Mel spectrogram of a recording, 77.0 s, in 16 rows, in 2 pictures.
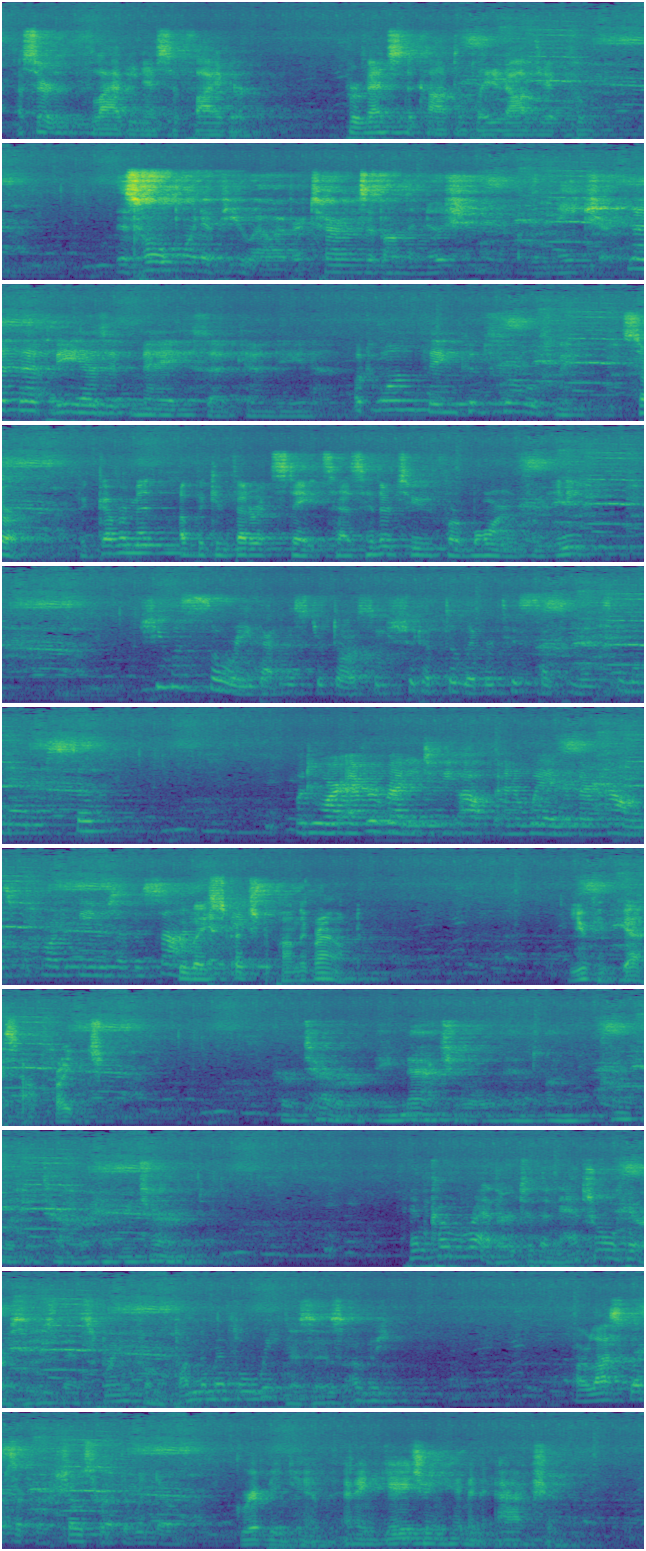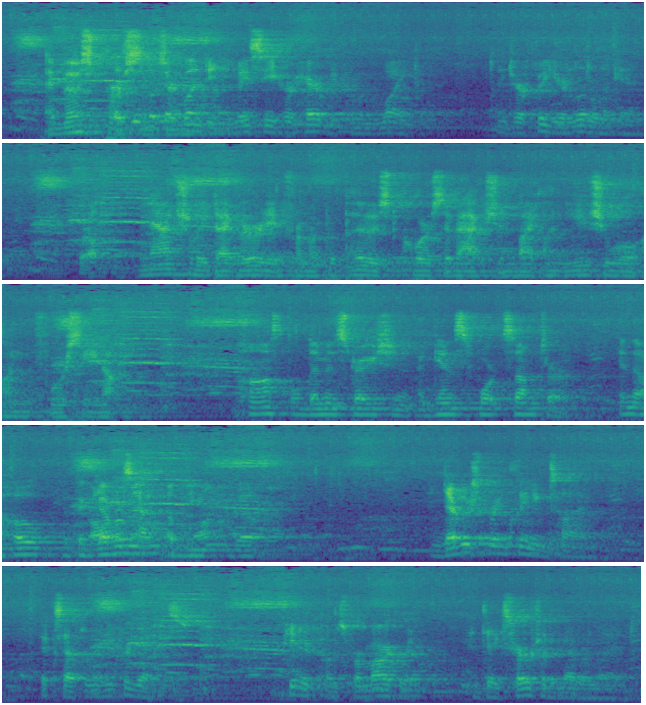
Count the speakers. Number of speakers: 10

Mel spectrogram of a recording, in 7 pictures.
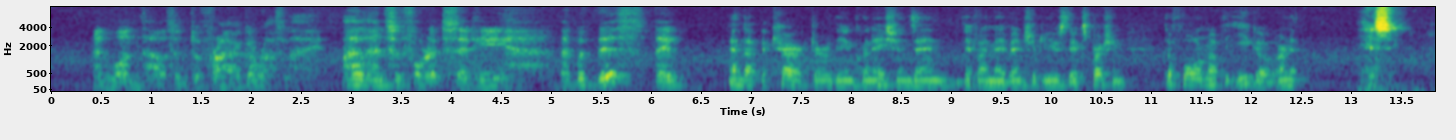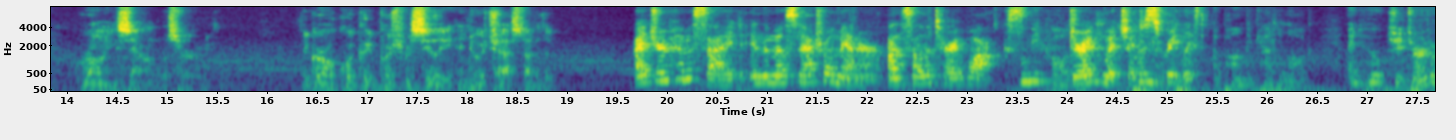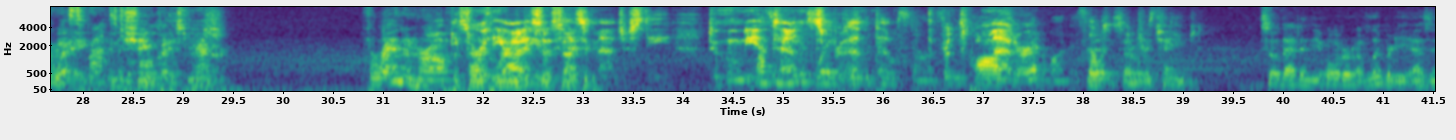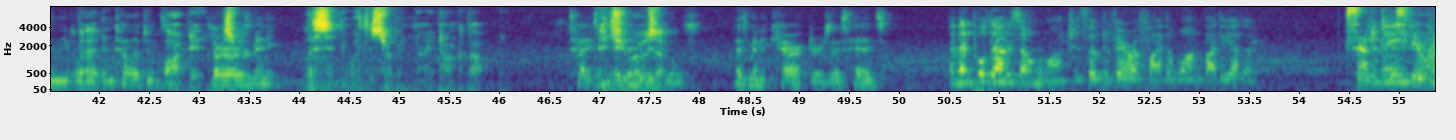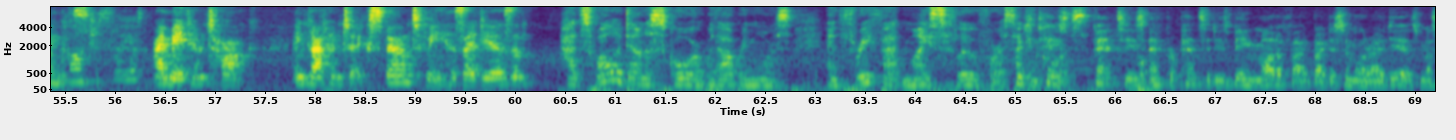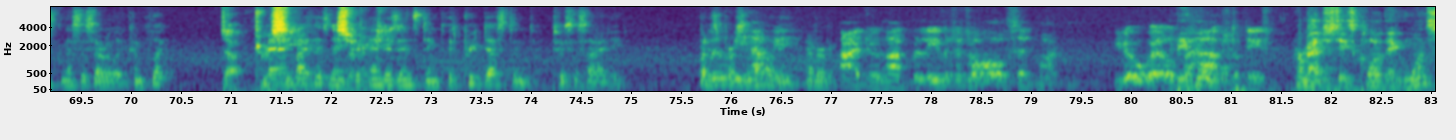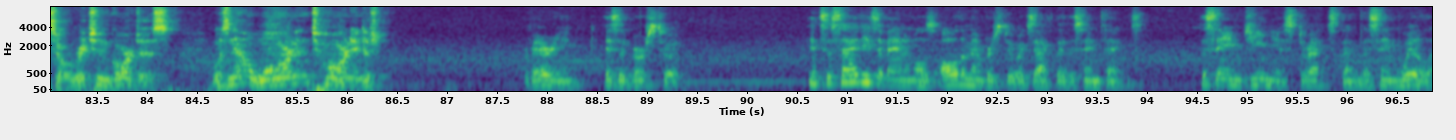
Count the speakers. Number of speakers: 8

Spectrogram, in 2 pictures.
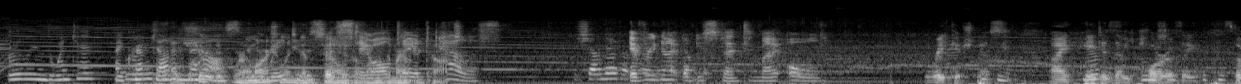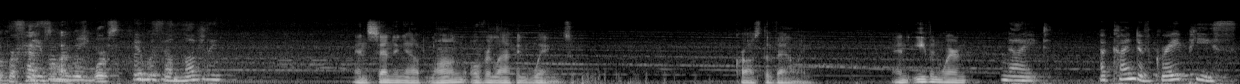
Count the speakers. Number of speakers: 6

